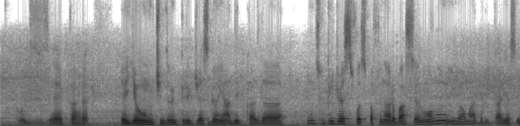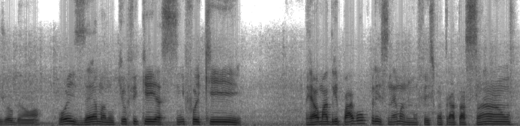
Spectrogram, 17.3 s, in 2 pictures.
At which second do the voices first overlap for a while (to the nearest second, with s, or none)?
none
